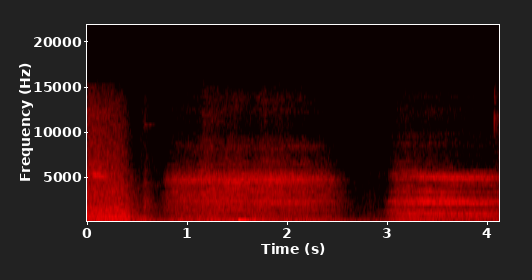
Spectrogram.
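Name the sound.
deep breath in through the nose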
